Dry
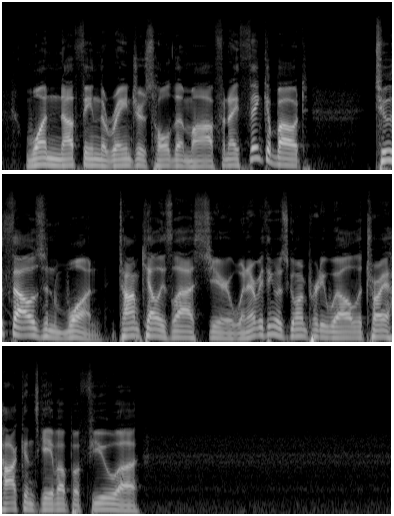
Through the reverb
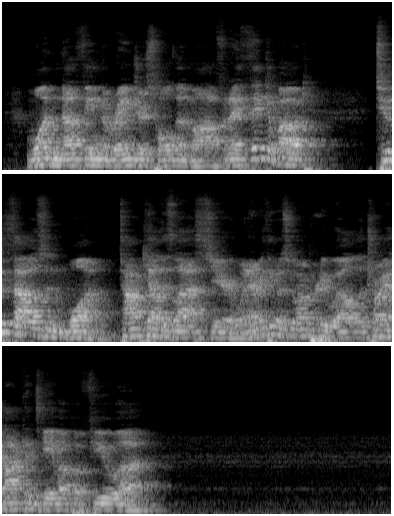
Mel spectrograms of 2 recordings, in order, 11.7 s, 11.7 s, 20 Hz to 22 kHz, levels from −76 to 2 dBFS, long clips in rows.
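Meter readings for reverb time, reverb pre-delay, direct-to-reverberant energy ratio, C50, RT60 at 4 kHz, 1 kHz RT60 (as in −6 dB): 0.65 s, 3 ms, −12.0 dB, 2.0 dB, 0.50 s, 0.60 s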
